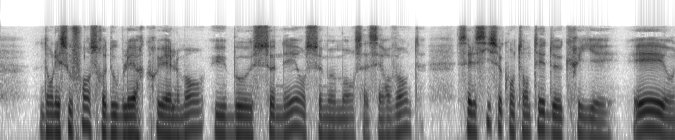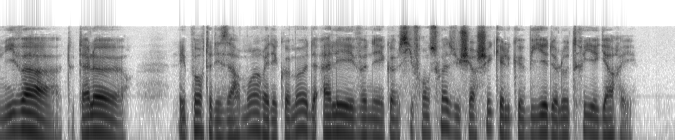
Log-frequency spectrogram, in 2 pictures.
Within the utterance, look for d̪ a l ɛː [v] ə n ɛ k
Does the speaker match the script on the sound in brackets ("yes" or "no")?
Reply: yes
